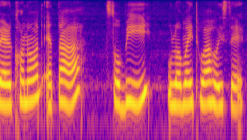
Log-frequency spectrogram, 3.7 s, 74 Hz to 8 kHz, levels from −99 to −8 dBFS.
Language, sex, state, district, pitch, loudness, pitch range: Assamese, female, Assam, Sonitpur, 260 Hz, -16 LUFS, 240-355 Hz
